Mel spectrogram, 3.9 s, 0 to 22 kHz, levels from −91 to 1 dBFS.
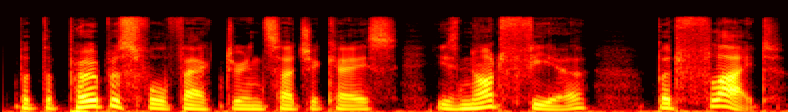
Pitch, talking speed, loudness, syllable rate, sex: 145 Hz, 200 wpm, -20 LUFS, 5.2 syllables/s, male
